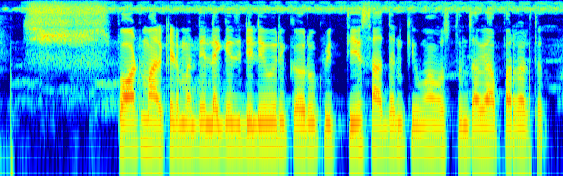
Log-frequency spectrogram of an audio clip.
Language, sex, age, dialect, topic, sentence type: Marathi, male, 25-30, Southern Konkan, banking, statement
